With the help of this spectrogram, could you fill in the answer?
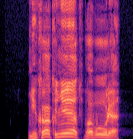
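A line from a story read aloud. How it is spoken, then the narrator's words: Dull boom. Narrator (Russian): глух прогудел он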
